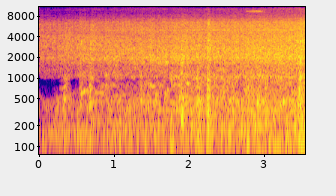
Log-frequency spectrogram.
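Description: Passenger train in Kerala bound for Palaruvi waterfalls, heard from inside a carriage: a steady rolling rumble with rhythmic wheel clatter over rail joints, moderately loud and continuous.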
